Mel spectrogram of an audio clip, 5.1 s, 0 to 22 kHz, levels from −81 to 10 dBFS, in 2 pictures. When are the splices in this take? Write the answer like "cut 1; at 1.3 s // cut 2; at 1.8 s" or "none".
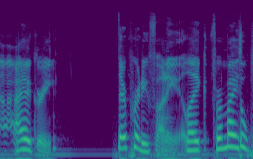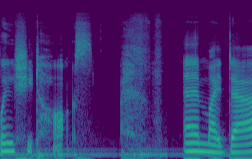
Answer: cut 1; at 2.4 s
